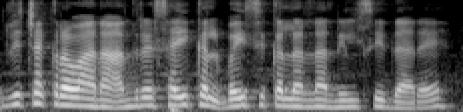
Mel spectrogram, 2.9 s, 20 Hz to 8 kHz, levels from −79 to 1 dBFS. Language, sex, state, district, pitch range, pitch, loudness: Kannada, female, Karnataka, Bangalore, 180-220 Hz, 200 Hz, -17 LUFS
